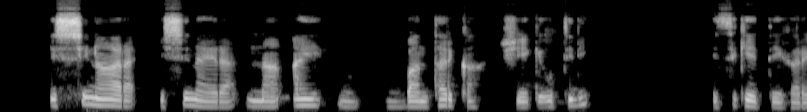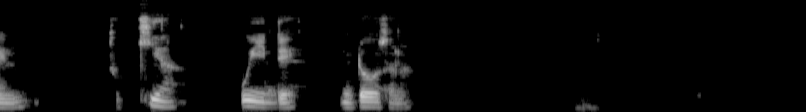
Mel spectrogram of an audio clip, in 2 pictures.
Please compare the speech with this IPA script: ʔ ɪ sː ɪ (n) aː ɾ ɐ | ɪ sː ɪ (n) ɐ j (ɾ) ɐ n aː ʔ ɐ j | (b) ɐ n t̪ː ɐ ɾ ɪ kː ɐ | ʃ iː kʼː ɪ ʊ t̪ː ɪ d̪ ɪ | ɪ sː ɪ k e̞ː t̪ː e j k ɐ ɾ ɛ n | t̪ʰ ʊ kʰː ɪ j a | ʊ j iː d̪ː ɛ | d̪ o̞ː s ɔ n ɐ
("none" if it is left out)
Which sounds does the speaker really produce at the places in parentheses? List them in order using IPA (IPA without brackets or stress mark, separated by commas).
n, n, ɾ, b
